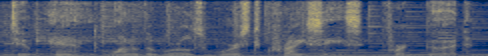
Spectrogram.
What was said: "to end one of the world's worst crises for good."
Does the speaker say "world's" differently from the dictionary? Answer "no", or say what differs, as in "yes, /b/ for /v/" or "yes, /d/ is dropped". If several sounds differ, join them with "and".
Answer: no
